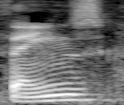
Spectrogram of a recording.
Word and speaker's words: thegns: a little step sideways, I will pronounce those words in an English way, so I will say drengs, not drengir or drengar or whatever, and I will say thegns, as we say in modern English, but of course, if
